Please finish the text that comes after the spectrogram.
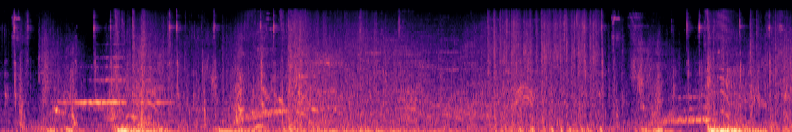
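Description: Bursts of gunfire and heavy explosions from the video game Control, rapid fusillades punctuated by deep booms and crashes, with a voice talking over parts of the action.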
